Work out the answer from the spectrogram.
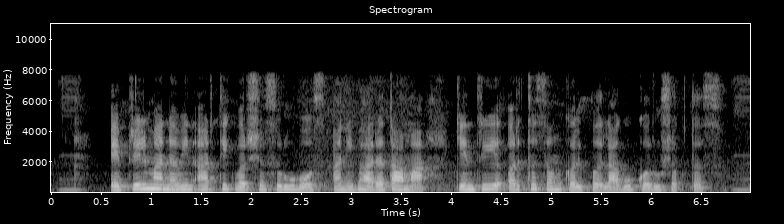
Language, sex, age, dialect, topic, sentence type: Marathi, female, 25-30, Northern Konkan, banking, statement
